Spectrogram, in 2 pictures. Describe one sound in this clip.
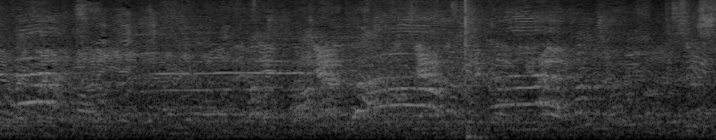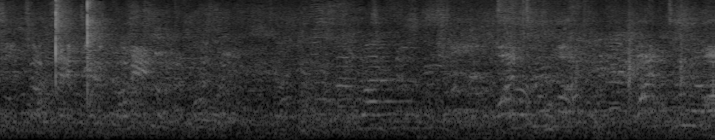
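A ringside crowd shouts and cheers.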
